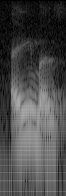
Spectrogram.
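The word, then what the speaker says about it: Amoz: Notice there's a slight distinction in the pronunciation. Amos ends with a Z, and he's not the same as Amos, who is the prophet Amos.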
